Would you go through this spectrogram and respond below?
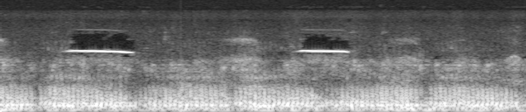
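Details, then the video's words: A continuous low purr from a Maine Coon cat, broken twice by short, clear, high-pitched whistles, the second following the first by under two seconds. "Whistling Maine Coon cat"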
